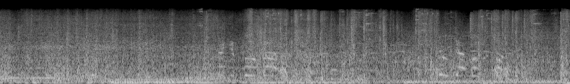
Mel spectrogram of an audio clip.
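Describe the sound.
Loud, dense gunfire crackles in rapid bursts almost nonstop as military trucks are ambushed in Iraq, with a heavier blast-like thud of a grenade fired at a parked car mixed in, and voices faintly under the shooting throughout.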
